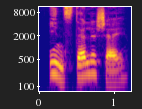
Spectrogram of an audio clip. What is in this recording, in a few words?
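"inställer sig", Swedish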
